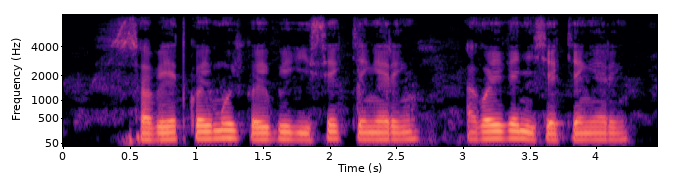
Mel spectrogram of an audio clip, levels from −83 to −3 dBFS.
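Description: No technical faults can be heard in this speech recording, so there is nothing to describe in time order.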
